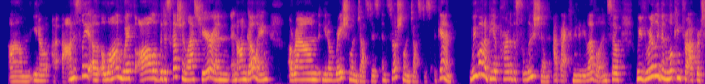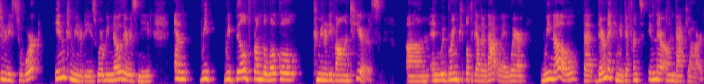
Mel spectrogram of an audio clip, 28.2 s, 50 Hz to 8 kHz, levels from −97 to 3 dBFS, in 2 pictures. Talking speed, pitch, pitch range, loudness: 180 wpm, 220 Hz, 190-245 Hz, -24 LUFS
